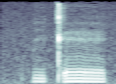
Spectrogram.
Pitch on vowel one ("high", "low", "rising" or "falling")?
low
